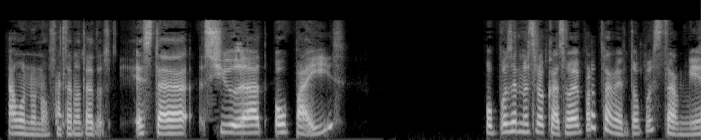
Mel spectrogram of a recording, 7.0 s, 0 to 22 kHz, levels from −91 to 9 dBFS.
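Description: At 0.52 s a corrupt frame is decoded, lasting until 0.65 s. It spans about three damaged frames and gives a loud burst, peaking near -5 dBFS. Flipped bits made the decoder misread gains and codes. Energy landed at wrong frequencies in the speech. A single bad frame chirps at 2.36 to 2.40 s, somewhat quieter, near -10 dBFS. Another one-frame blip at 5.59 to 5.65 s returns near -5 dBFS.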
